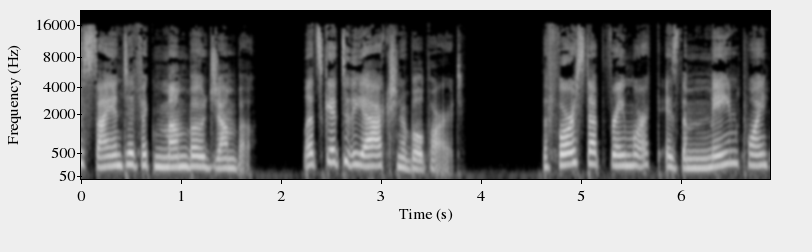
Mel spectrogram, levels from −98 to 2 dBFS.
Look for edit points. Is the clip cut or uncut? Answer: uncut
